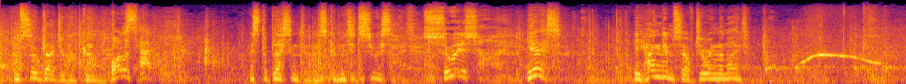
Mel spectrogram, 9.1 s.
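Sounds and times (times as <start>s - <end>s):
speech: 0.1s - 8.2s
whistle: 8.0s - 8.9s.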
